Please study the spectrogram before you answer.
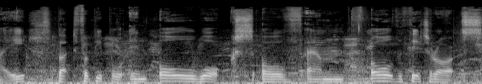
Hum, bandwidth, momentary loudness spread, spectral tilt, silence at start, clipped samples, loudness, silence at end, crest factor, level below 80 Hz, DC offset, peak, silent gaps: none; 16 kHz; 4 LU; -5 dB/octave; 0 s; under 0.1%; -17 LUFS; 0 s; 16 dB; -26 dBFS; under 0.1%; 0 dBFS; none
